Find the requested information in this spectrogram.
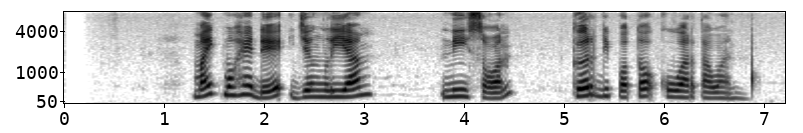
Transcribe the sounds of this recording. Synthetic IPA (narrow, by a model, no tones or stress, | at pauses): maik̚mɔɦɛdɛd͡ʒɨŋliam | nisɔn | kɨrdipɔt̪ɔkuwart̪awan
